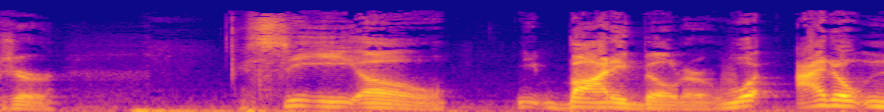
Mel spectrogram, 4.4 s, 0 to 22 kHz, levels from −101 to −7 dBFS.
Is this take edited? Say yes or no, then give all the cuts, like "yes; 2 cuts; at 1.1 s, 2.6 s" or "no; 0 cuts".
yes; 1 cut; at 2.3 s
